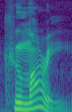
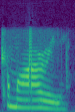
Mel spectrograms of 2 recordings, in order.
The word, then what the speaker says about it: Kamari: My name is pronounced Kamari. Kamari.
